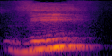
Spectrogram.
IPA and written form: vi.ɪ.kl̩ (ve-hi-cle)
